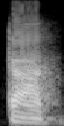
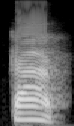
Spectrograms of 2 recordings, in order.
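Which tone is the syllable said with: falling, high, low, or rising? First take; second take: low; falling. First: The syllable is said with a low tone. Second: The syllable is said with a falling tone. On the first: "กักไม่มีรูปวรรณยุกต์" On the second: "กักไม้โท"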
